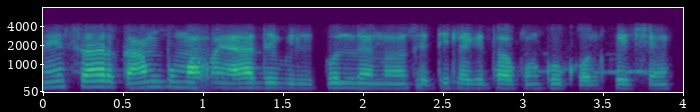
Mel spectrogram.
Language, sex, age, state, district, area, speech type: Odia, male, 45-60, Odisha, Nuapada, urban, conversation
